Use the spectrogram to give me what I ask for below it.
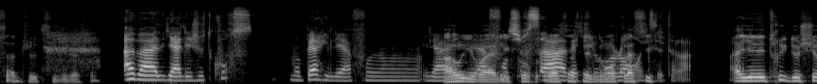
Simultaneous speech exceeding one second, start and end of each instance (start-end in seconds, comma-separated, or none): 4.4-6.7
